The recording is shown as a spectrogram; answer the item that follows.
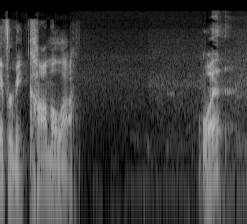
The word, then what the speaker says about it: Kamala: say it for me Kamala what say you're mispronouncing her name it's Kamala Kamala comma like a comma in a sentence yeah say comma say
